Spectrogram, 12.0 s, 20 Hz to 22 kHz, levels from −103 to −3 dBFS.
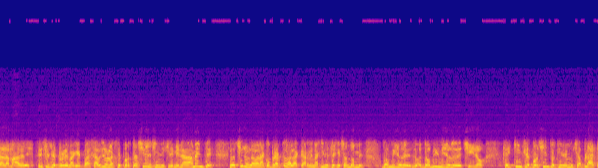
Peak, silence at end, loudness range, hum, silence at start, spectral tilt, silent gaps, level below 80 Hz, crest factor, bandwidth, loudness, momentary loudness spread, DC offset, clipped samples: -2 dBFS; 0 s; 1 LU; none; 0 s; -7.5 dB/octave; none; -60 dBFS; 14 dB; 4.2 kHz; -16 LUFS; 5 LU; under 0.1%; under 0.1%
